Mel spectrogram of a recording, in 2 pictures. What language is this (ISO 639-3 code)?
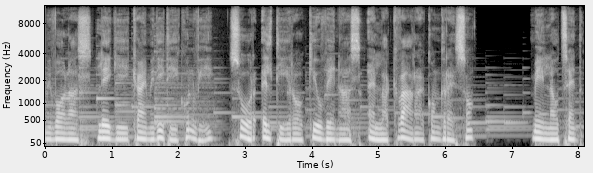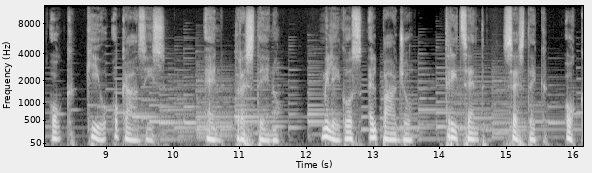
ita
